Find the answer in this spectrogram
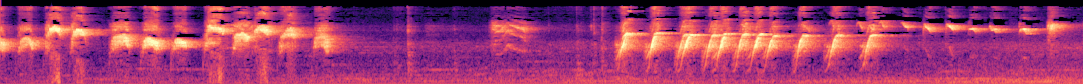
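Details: Greater green leafbird, locally cucak ijo, in a training recording: lively tumbling warbles, a short lull, then a rapid string of sharp, evenly spaced downslurred chips followed by a high, thin trill.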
